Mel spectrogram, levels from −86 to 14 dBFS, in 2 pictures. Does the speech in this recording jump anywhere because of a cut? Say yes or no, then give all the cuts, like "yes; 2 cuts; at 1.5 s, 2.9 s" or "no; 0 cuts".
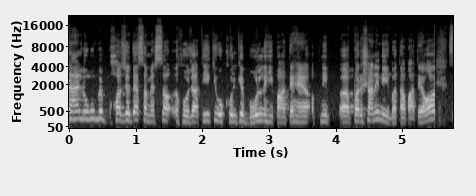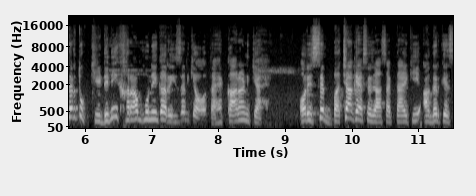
yes; 1 cut; at 5.5 s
